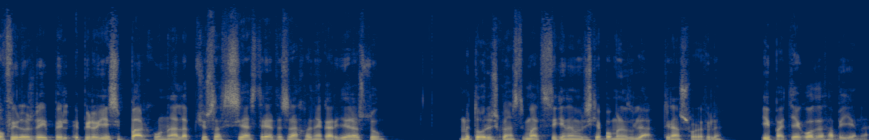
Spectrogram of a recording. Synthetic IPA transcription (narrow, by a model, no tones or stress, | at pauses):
o̞filo̞zleiepilo̞ʝesipɐɾxunɐlɐpço̞st̪ɐθi̥siɐst̪ɾiɐt̪e̞se̞ɾɐxɾo̞ɲɐkɐɾʝe̞ɾɐst̪u | me̞t̪o̞ɾiskonɐst̪iɣmɐt̪i̥st̪ice̞nɐmiviscepo̞me̞niðuʎɐ̰t̪inɐsu̥o̰ḛfile | ipɐ̰ceɣo̞ðeθɐpiʝḛnɐ̰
